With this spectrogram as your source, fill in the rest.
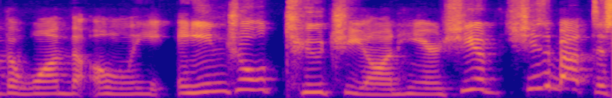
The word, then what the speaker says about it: Tuccy: I am Angel Tuccy all the time, but it's actually Tuccy, rhymes with fussy.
